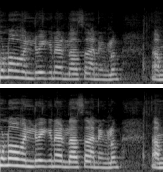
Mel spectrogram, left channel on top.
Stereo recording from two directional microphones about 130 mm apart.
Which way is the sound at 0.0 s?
25° right (ahead or behind).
